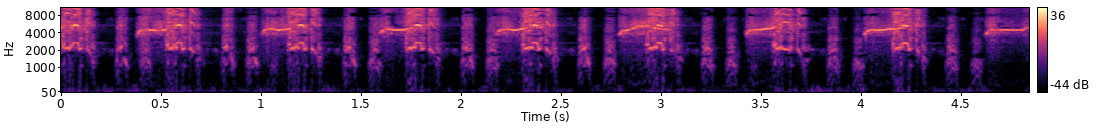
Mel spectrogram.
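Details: Grey francolin (teetar) calling: harsh, squawking high notes repeated rapidly, well over one per second, in a continuous run with no other clear sounds.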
